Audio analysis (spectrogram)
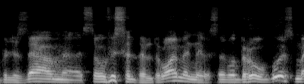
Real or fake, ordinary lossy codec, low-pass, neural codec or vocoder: fake; Opus, 32 kbps; 14.4 kHz; codec, 44.1 kHz, 2.6 kbps, DAC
